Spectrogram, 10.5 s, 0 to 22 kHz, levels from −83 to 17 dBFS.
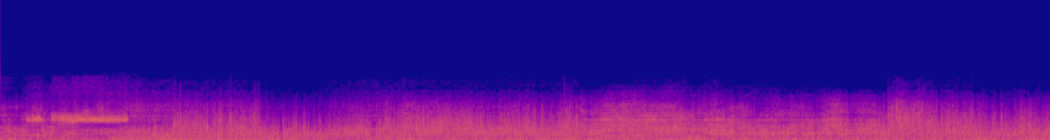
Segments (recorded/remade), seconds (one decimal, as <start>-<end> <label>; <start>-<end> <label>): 0.0-1.2 remade; 1.2-5.8 recorded; 5.8-8.8 remade; 8.8-10.5 recorded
